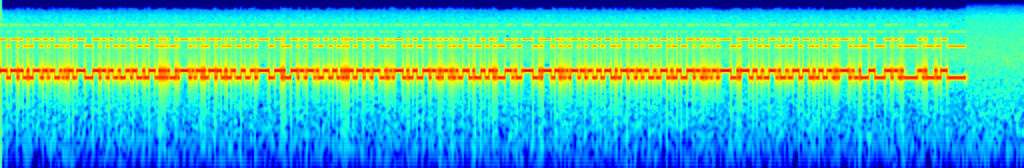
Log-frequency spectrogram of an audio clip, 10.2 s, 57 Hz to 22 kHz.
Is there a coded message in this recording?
Yes: TTY/TDD text telephone tones (45.45 baud Baudot) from 0.0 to 9.7 s, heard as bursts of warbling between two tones, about 400 Hz shift, 1600 Hz centre. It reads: … ALSO PLAYED WITH HIS NEW DAUGHTER IN LAW STEPHANIE. GA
